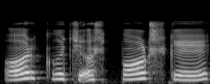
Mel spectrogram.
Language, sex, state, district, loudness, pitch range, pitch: Hindi, female, Bihar, Patna, -17 LUFS, 215-250 Hz, 230 Hz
